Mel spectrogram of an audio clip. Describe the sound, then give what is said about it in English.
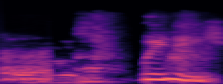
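Small dogs growling and snarling at each other in two rough bursts with a short gap between them, loud, like a scrappy little scuffle. “We're having a fight now.”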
